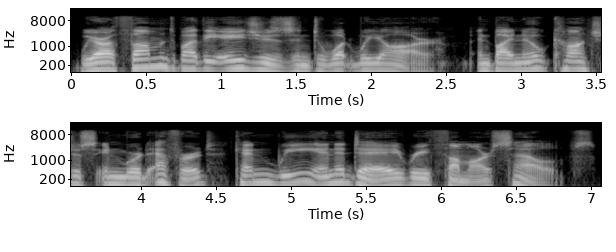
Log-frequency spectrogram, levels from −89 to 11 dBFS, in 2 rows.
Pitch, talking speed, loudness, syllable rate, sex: 120 Hz, 195 wpm, -20 LUFS, 5.1 syllables/s, male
